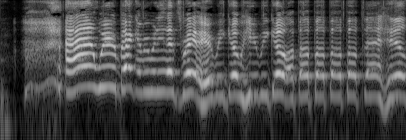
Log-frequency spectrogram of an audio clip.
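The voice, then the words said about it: Rapid auctioneer-style patter. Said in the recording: “in my auctioneer voice”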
